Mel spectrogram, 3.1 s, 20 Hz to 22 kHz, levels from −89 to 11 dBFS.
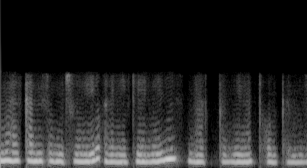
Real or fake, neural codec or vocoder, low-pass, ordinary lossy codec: fake; codec, 16 kHz, 0.5 kbps, FreqCodec, smaller model; 3.6 kHz; Opus, 24 kbps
